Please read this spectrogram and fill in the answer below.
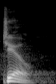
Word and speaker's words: Dio: It's like The D is silent. Dio. Joe. Like Joe.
